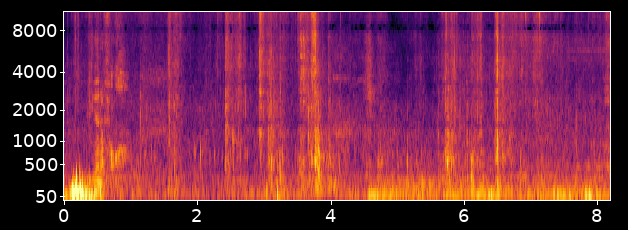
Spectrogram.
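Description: A heavy thump right at the start, then scattered footsteps and light knocks as someone walks across stone paving.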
